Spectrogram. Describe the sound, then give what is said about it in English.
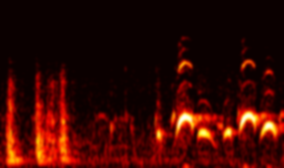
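A doorbell at the door of a club chimes with a cuckoo-call tune: two-note "cuck-oo" phrases sounded twice, clear, following a few dull thumps at the start. “Well, what was that? Oh, the doorbell.”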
